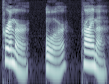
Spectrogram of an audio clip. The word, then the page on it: primer: prímə r; プライマァ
